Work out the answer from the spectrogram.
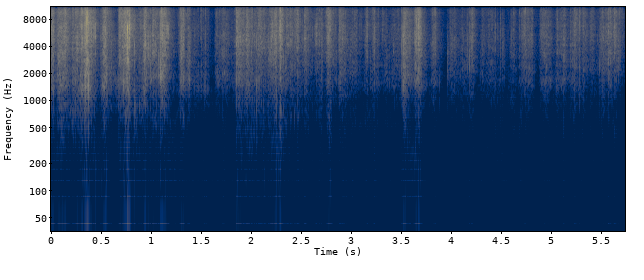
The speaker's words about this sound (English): that noise, it makes me feel good because at least it's a noise and I know that it's paper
